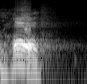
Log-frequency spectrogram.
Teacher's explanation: So this is back, open, long, and unrounded, not rounded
